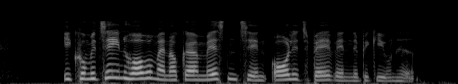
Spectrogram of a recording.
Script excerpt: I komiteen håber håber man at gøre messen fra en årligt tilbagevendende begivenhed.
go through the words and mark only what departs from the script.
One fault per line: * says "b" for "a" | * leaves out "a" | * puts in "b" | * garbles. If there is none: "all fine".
* leaves out "håber"
* says "til" for "fra"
